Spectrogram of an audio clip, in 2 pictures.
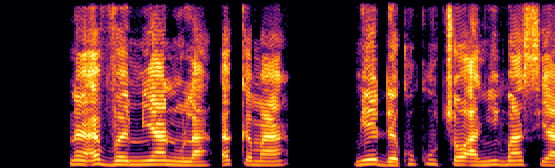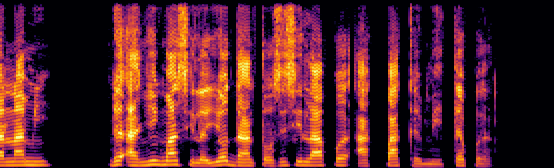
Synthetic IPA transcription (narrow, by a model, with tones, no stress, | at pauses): nɛ̃˦ɛ˦vɛ˦mĩ˦a˦nũ˨la˦ɛ˦kɛ˦mã˦ | mĩ˦ɛ˦ɖɛ˨ku˦ku˦t͡ʃɔ˦a˨ɲĩ˦ɡ͡bã˦si˨a˨nã˦mĩ˦ | ɖɛ˦ʔa˨ɲĩ˦ɡ͡bã˦si˨lɛ˨jɔ˦d̪ã˨nt̪ɔ˨s̬i˦si˦la˦ɸɛ˦ʔa˨k͡pa˦kɛ˨mḛ̃˨t̪ɛ˦ɸɛ̰˦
